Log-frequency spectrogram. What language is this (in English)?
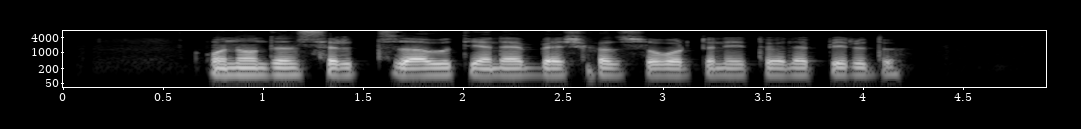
Uyghur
